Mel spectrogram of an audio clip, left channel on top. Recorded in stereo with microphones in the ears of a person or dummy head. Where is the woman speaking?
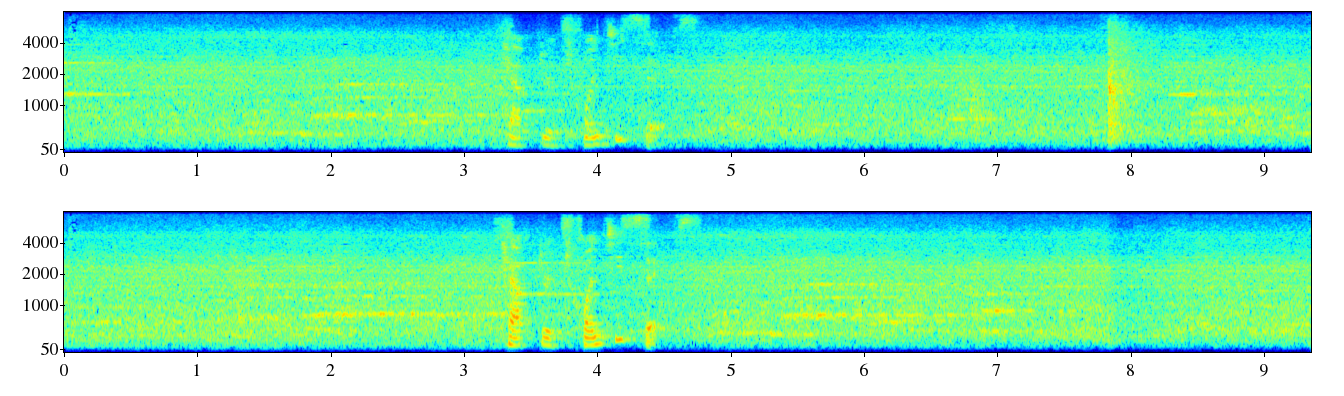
50° right (ahead or behind), 0.5 m.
